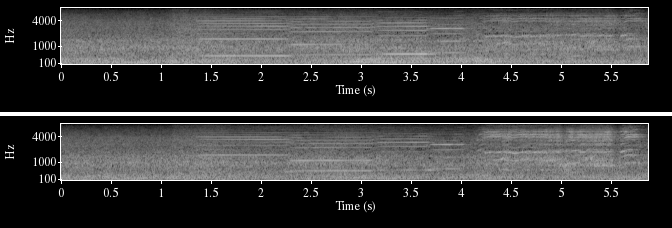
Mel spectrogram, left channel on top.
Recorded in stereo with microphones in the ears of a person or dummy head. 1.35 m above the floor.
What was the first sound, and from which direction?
A violin, 15° left (ahead or behind).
